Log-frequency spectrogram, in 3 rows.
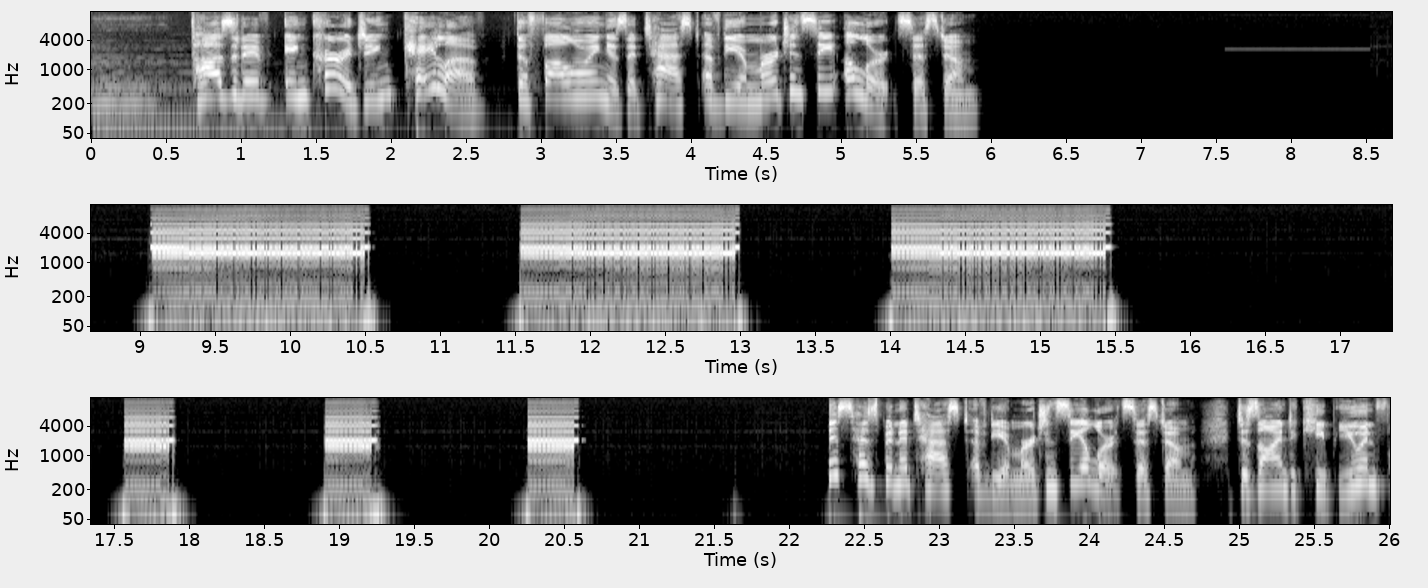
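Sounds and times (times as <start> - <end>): digital data burst screech: 9.0 - 10.6, 11.5 - 13.1, 14.0 - 15.6, 17.6 - 18.0, 18.9 - 19.4, 20.2 - 20.7.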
